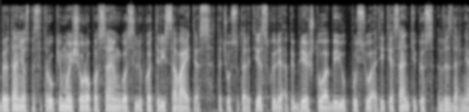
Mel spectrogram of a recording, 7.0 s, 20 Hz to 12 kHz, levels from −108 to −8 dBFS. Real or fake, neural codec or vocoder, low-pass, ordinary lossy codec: real; none; 9.9 kHz; Opus, 64 kbps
